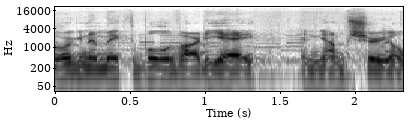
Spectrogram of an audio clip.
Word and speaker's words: Boulevardier: I spent tons of time studying and I came across very early on the whiskey Negrroni called a Boulevard Deer or so I thought.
